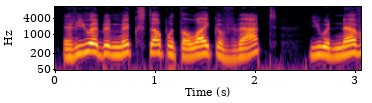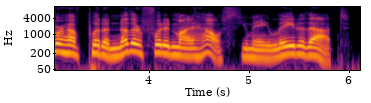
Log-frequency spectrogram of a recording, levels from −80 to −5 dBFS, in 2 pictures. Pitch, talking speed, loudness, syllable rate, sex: 170 Hz, 255 wpm, -19 LUFS, 5.6 syllables/s, male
